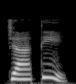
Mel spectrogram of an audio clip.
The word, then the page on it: jati: Indonesian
